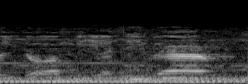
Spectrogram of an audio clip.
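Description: A voice in long, drawn-out, gliding sung notes, twice, over background music with a steady low hum.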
